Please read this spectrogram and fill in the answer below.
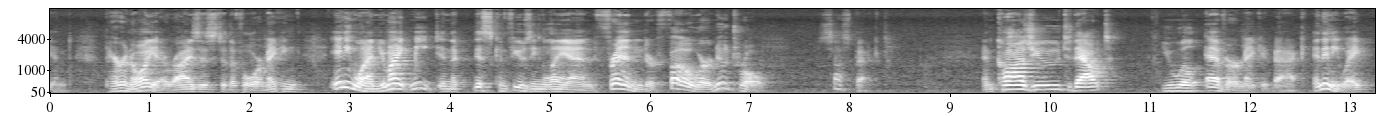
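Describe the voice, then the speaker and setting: A man reading his own poem aloud in an expressive, deliberate way with emphatic phrasing. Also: fairly low pitch, echoey room, highs cut off. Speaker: poet reading own work. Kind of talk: poetry reading.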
